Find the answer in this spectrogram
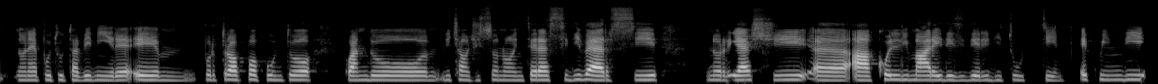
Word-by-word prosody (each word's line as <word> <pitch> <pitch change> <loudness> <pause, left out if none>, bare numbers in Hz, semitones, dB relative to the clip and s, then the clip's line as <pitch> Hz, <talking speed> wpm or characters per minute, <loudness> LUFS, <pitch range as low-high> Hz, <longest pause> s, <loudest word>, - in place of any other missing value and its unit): non 200 0 -7
è 200 0 -2
potuta 210 0 -5
venire 195 0 -2
e 195 -3 -1
purtroppo 220 0 0
appunto 210 -1 -1 0.3
quando, 200 -1 0
diciamo, 205 0 -5
ci 195 0 -13
sono 205 0 -7
interessi 205 +2 -1
diversi 210 0 +3 0.5
non 210 0 -2
riesci, 210 +1 +1
uhm, 195 -1 +3
a 200 -1 +8
collimare 215 -2 +2
i - - 0
desideri 200 0 -4
di 195 0 -13
tutti 195 -1 -11
e 220 - -3
quindi, 215 0 -6
205 Hz, 125 wpm, -24 LUFS, 200-210 Hz, 0.5 s, a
